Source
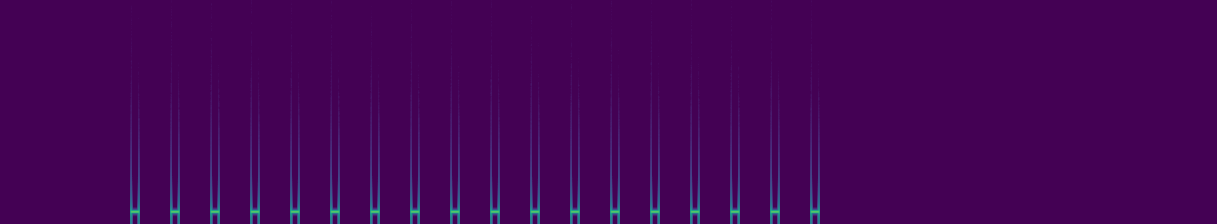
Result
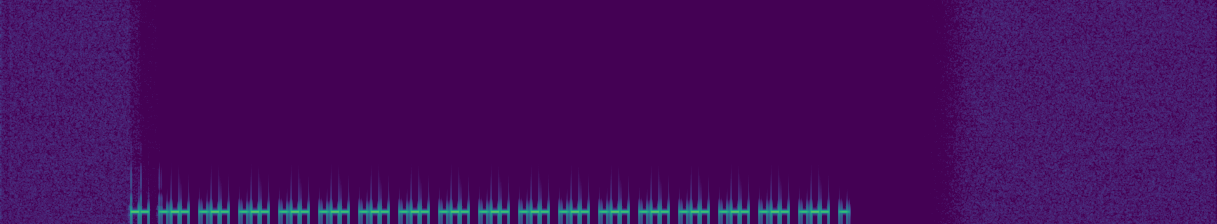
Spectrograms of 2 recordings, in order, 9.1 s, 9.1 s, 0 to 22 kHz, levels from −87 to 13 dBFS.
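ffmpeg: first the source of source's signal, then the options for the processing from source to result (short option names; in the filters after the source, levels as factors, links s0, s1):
-f lavfi -i "aevalsrc='0.224*sin(2*PI*1250*mod(t,0.3))*lt(mod(t,0.3),72/1250)':d=5.4:s=44100"
-af "afftdn=nr=16:nf=-39,acompressor=mode=upward:threshold=0.02:ratio=2.5,aecho=1:1:73|212|228:0.631|0.355|0.168"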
